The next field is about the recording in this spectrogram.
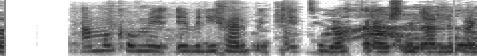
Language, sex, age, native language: Icelandic, female, 18-19, Icelandic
